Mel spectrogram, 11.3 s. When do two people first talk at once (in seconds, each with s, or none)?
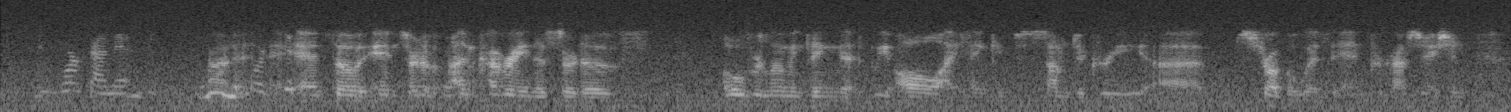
1.6 s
